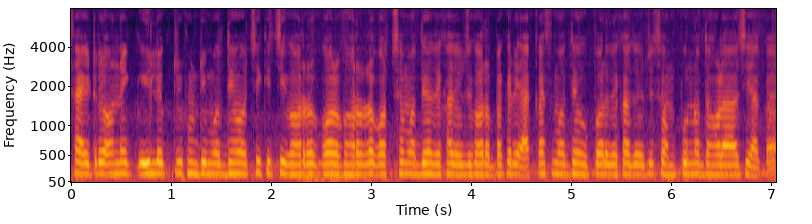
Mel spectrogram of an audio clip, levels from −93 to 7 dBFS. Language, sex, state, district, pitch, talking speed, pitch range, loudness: Odia, male, Odisha, Khordha, 180 Hz, 205 wpm, 170-185 Hz, -15 LUFS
